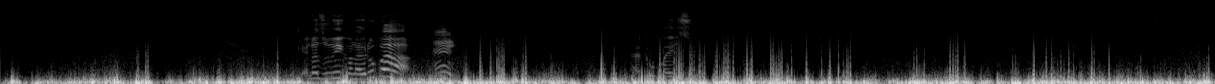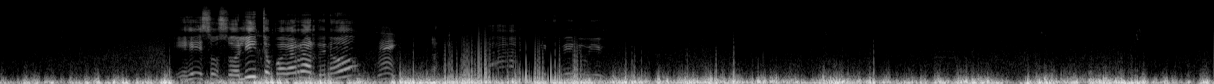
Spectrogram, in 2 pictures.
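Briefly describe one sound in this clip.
Wind blusters hard against the microphone outdoors.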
